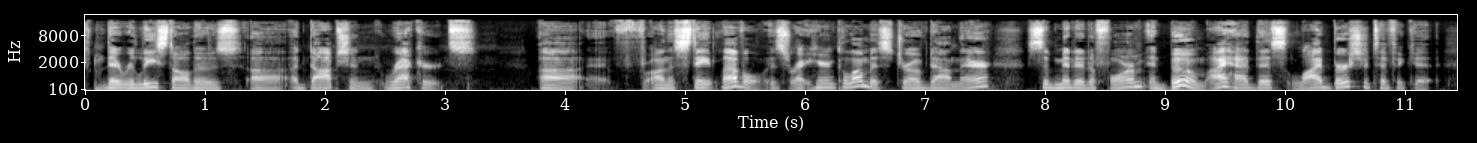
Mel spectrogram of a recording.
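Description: On a very clean recording with a silent background, a man with an ordinary speaking voice talks at a fairly slow pace and fairly high pitch, with ordinary pitch variation. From Ohio, US Midwest. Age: 40s. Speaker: podcast host. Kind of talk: casual chat.

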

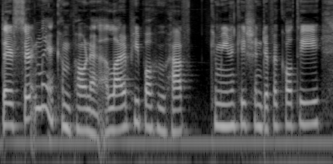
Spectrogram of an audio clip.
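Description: A woman with a Midwestern US accent talks at a fairly quick pace. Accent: General American, Midwest. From US Midwest, Wichita, Kansas. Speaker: speech language pathologist. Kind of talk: interview.

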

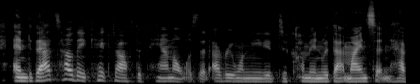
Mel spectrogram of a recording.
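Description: Using an American accent, a woman talks at a very fast pace. Her pitch is very deep and low, with ordinary variation. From Milwaukee, Wisconsin. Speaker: operations and technology consultant for financial advisors. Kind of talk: podcast interview. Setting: in-person studio.

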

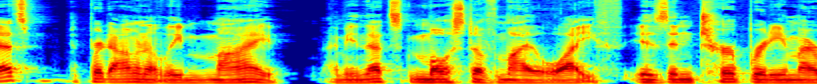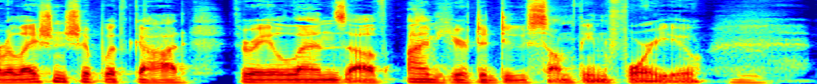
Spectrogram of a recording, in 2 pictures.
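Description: At a moderate pace, a man with an American accent and an ordinary speaking voice talks with fairly even intonation and a fairly low pitch. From Wisconsin. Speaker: pastor. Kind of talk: casual interview.

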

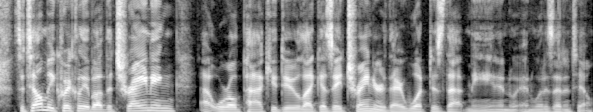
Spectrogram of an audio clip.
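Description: This man has an ordinary speaking voice at a medium pitch, with lively intonation and a fairly quick pace with hardly any pauses. The recording is very clean, with a silent background. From Canada. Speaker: podcast host. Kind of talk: interview.

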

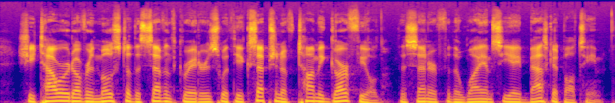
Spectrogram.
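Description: A man's medium-pitched, somewhat breathy voice with a dark, mellow, dramatic tone, racing at a very fast pace with hardly any pauses, in a very clean recording with a silent background. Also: ordinary pitch variation. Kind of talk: literary audiobook reading, third-person memoir narration. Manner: steady, measured storytelling pace with dramatic emphasis.

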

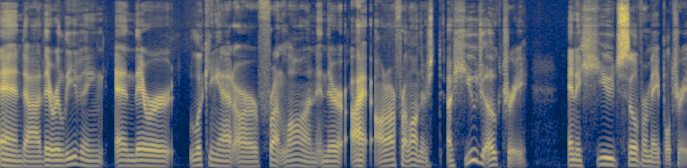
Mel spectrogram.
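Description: A man's normal speaking voice in an American accent, fairly low in pitch with fairly even intonation at a moderate pace, on a very clean recording with a silent background and a dry, close sound with no echo. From Philadelphia, US. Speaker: podcast co-host. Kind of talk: casual chat. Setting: studio.

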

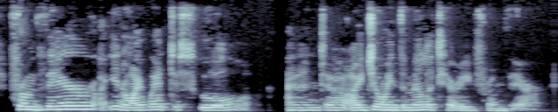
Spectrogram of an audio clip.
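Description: A somewhat breathy woman's voice at a medium pitch, in a Canadian accent. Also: ordinary pitch variation. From Ontario. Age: 60s. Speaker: First Nation chief and retired soldier. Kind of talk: interview. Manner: halting.

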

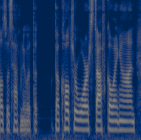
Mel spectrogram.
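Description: This very clean recording, with a silent background and a dry, close sound without echo, captures a woman with an American accent and a very deep, low pitch. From Cleveland area, Ohio (Shaker Heights). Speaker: journalist and author. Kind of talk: interview.

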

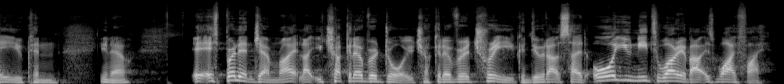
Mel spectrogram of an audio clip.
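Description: Speaking with a Welsh accent, a man talks at a fairly quick pace in a medium-pitched voice with a bright, sharp tone. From Wales, small town. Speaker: personal trainer. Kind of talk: casual interview chat.

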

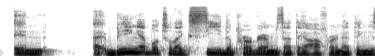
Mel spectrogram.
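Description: A man speaks at a medium pitch and a fairly quick pace, with ordinary pitch variation. His tone is dark and mellow over a quiet background. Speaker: city call center manager. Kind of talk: radio interview. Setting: studio.

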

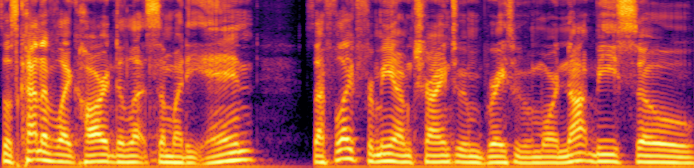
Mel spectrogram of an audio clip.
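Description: Recorded very cleanly against a silent background, a man with an unremarkable speaking voice talks at medium pitch and a fairly quick pace with ordinary pitch variation. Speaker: podcast host. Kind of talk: casual chat.

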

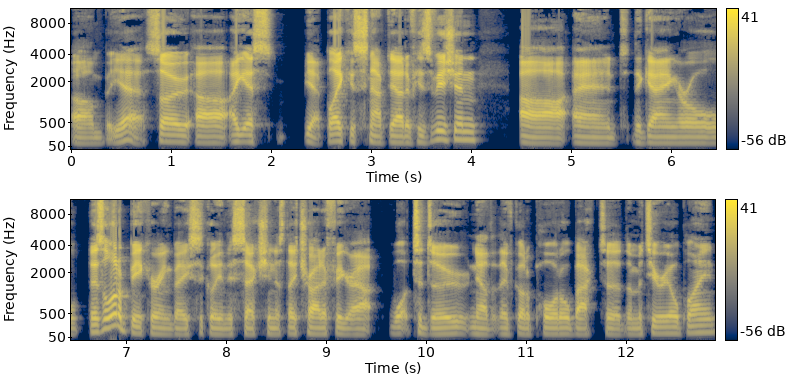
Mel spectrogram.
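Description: A man with an Australian accent speaks at a fairly quick pace, his pitch fairly low and his intonation fairly even. The sound is dry and close with no echo, a very clean recording with a silent background. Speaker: podcast guest. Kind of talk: casual chat. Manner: halting, repeats words.

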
